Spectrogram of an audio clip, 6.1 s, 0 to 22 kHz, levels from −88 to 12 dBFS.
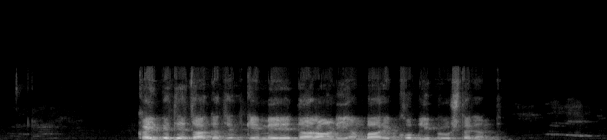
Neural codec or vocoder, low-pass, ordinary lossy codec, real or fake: vocoder, 24 kHz, 100 mel bands, Vocos; 10.8 kHz; Opus, 16 kbps; fake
